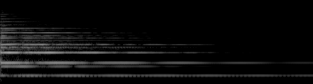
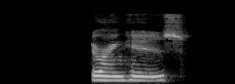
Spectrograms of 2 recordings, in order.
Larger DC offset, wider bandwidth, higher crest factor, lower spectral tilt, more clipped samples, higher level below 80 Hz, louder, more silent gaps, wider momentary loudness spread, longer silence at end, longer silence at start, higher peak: neither; first, 14 kHz vs 11.5 kHz; about the same, 20 dB vs 18 dB; second, 3 dB/octave vs -4.5 dB/octave; neither; second, under -90 dBFS vs -70 dBFS; second, -33 LUFS vs -21 LUFS; neither; first, 23 LU vs 6 LU; about the same, 0.45 s vs 0.5 s; second, 0 s vs 0.9 s; second, -18 dBFS vs -6 dBFS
